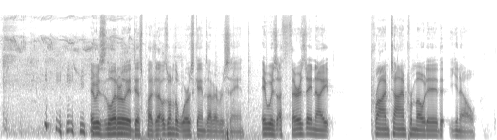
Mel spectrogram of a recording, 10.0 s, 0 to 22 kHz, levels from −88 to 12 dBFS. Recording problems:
animal sounds; noticeable; until 5.5 s; 20 dB below the speech

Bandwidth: 14.5 kHz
